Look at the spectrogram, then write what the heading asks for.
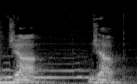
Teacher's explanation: they don't say A in Hindi, they cut off the A, this long A, jap. They don't say japa.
